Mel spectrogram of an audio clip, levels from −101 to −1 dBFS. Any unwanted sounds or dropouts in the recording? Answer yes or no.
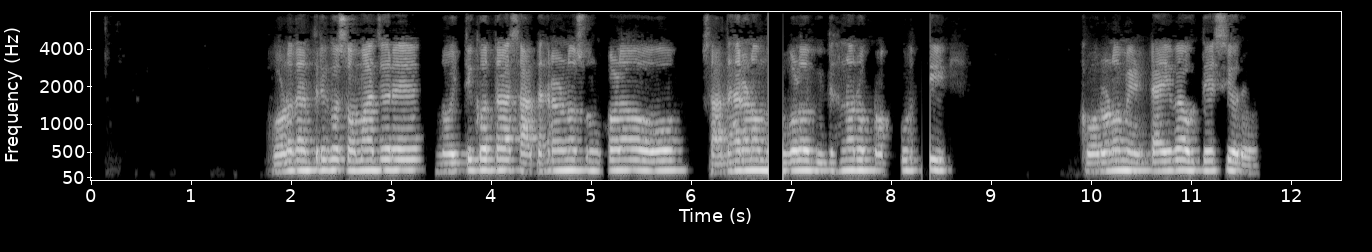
yes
